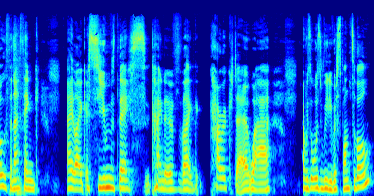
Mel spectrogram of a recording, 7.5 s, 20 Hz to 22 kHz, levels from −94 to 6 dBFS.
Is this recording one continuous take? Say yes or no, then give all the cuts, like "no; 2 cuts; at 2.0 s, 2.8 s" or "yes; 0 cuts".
yes; 0 cuts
